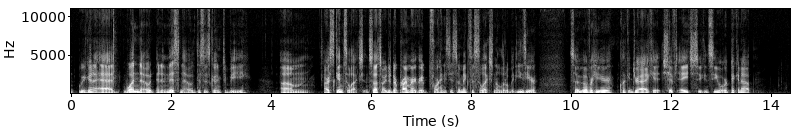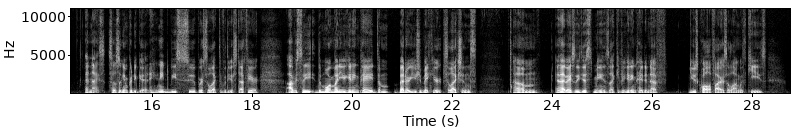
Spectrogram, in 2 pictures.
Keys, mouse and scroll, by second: 0.8 alt+s, 1.8 click, 2.4 right click, 3.7 click, 9.0 click, 11.9 shift+h, 12.5 click, 23.6 click.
